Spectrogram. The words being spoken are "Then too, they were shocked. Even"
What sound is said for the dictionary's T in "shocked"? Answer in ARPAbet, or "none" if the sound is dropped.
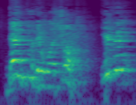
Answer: none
